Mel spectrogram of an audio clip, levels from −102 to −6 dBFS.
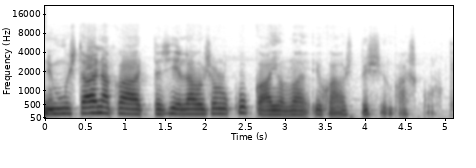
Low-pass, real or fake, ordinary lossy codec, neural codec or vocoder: none; real; none; none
